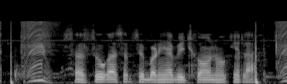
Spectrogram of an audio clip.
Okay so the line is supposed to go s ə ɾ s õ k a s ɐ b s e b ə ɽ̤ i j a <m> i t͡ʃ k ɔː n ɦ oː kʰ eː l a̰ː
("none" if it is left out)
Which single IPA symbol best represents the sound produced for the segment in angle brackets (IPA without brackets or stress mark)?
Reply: b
